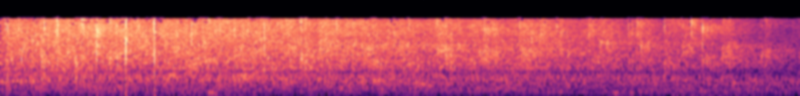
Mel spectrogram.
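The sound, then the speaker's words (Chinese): A large audience applauds steadily to welcome Lu Junhong onstage for a totem reading, a dense, even wash of clapping that holds at a constant loudness for several seconds, with a couple of sharper claps standing out near the start. “下面让我们用最热烈的掌声恭请尊敬的卢军宏台长为我们慈悲看图腾。”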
